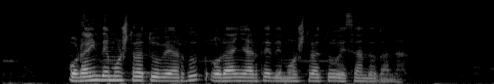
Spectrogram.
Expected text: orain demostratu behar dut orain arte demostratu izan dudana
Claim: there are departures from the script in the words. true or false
false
